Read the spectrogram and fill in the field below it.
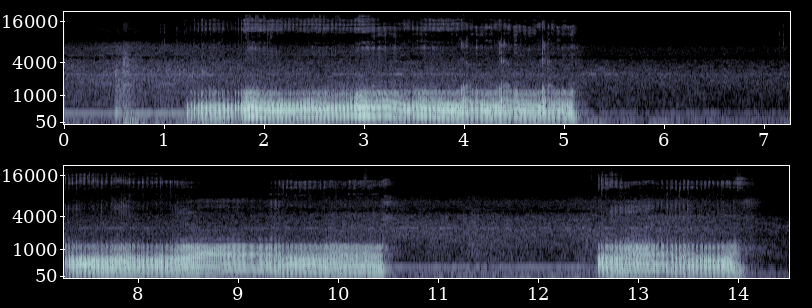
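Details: Domestic dog protesting against the vacuum cleaner with a rumbling growl song: three long, rough, harmonic growling bouts of three to four seconds whose pitch wobbles up and down, with quiet pauses and a low constant hum between them.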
